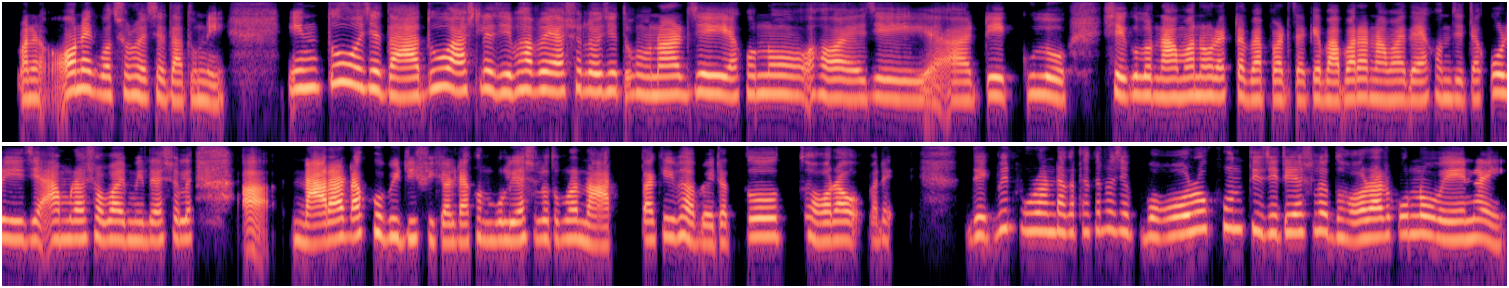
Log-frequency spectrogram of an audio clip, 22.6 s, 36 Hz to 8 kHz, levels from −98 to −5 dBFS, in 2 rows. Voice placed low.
No: high, 225 Hz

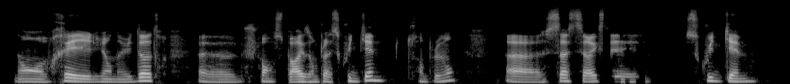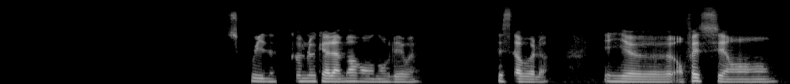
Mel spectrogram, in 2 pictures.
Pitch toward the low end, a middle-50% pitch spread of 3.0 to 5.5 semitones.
No: low, 130 Hz; narrow, 2.5 semitones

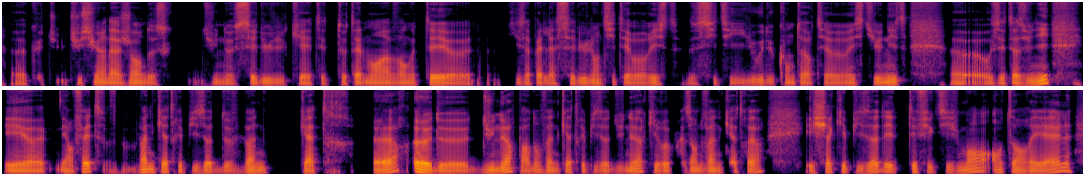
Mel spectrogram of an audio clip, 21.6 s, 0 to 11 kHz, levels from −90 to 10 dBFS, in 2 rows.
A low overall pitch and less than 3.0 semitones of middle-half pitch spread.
No: very low, 80 Hz; average, 3.5 semitones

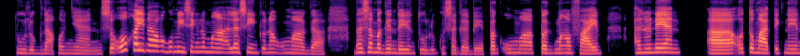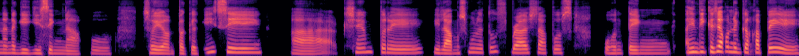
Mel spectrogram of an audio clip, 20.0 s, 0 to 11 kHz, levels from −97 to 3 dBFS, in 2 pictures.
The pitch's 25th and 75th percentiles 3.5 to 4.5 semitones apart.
Yes: average, 4.1 semitones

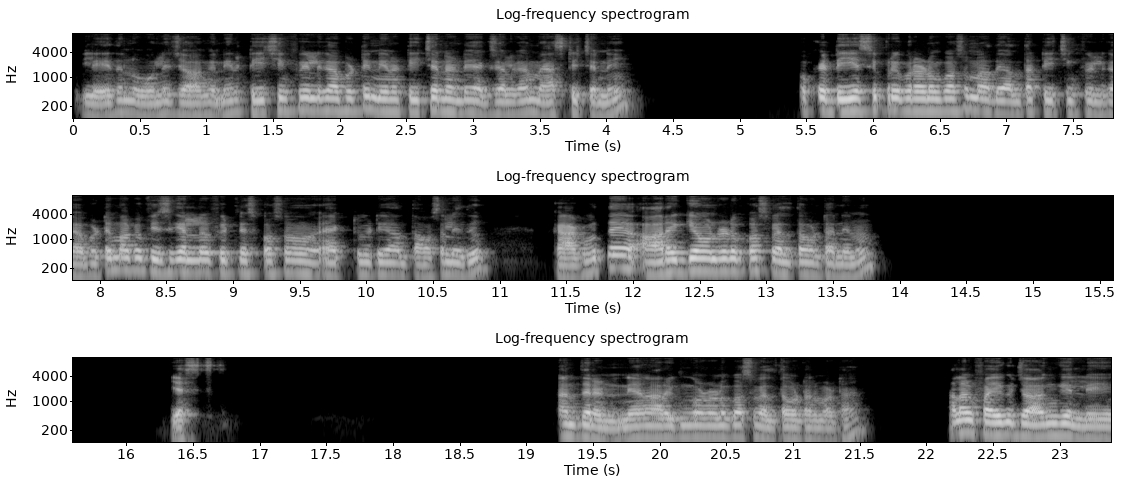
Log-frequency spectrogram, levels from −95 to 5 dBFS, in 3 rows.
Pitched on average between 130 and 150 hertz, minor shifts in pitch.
No: medium, 140 Hz; average, 3.5 semitones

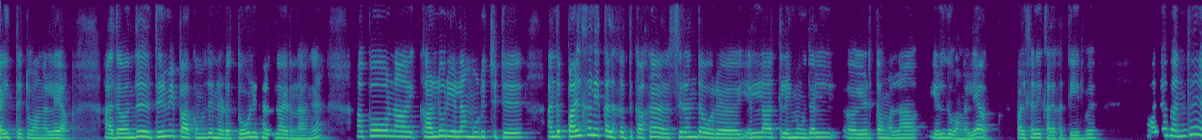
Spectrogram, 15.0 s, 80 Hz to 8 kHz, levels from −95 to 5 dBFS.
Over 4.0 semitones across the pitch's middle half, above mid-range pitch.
Yes: average, 4.6 semitones; high, 240 Hz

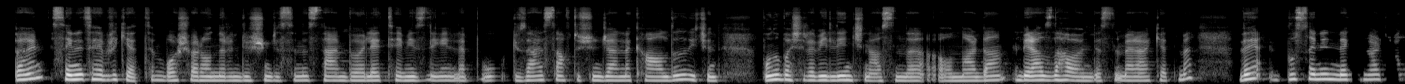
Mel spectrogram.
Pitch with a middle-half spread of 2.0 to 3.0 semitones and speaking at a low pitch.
No: narrow, 2.5 semitones; high, 190 Hz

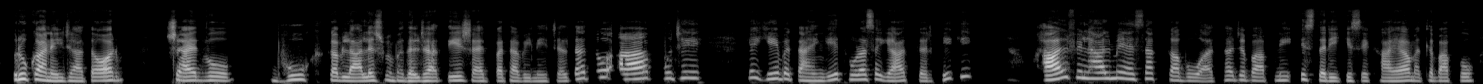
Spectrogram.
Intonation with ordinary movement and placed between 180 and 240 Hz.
No: wide, 6.3 semitones; medium, 185 Hz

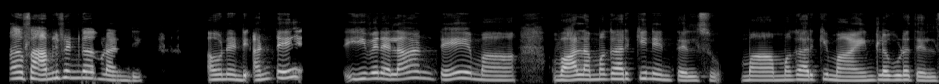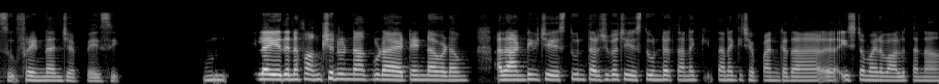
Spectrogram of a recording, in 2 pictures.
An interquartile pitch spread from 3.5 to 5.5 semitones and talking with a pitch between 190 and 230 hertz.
No: average, 3.1 semitones; high, 210 Hz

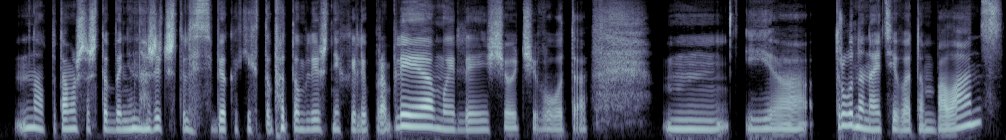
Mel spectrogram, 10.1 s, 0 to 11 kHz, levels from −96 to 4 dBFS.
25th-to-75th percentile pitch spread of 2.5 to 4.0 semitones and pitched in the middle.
Yes: average, 3.0 semitones; medium, 175 Hz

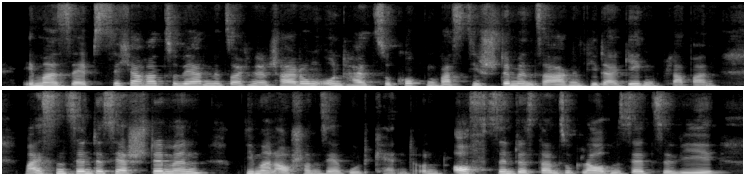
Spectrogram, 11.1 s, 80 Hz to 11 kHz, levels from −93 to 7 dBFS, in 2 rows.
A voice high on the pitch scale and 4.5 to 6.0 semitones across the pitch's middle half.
Yes: high, 200 Hz; average, 5.3 semitones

